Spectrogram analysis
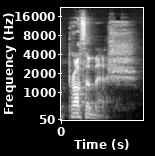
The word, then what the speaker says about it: Prathamesh: And so the mesh in Prathamesh is pronounced like it rhymes with flesh, not mesh. So Prathamesh.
